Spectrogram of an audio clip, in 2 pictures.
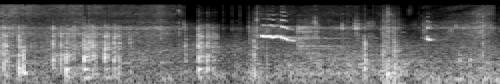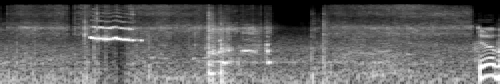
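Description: BMX bike tyres rolling on a concrete skatepark bowl, with scattered knocks and two short high-pitched squeals about three and six seconds in.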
